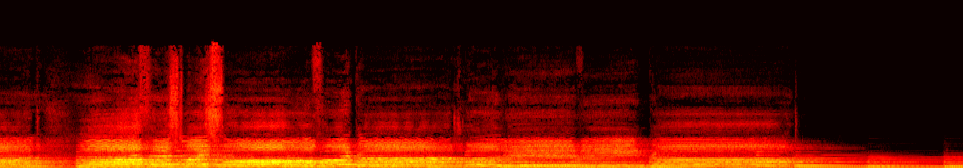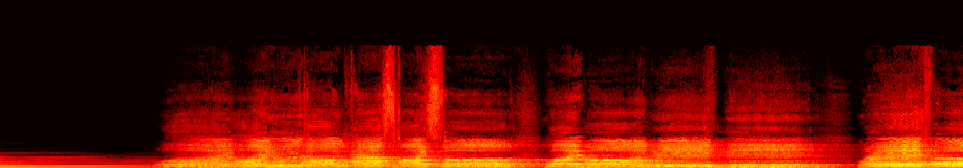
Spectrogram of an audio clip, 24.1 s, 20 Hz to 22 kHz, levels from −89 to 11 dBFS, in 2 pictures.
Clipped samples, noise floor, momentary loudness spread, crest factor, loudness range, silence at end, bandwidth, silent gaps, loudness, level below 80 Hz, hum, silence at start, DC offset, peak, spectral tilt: under 0.1%; -44 dBFS; 17 LU; 18 dB; 12 LU; 0 s; 16 kHz; none; -22 LUFS; -60 dBFS; none; 0 s; under 0.1%; -4 dBFS; -4 dB/octave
